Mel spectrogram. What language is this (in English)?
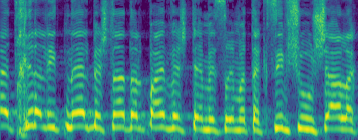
Hebrew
